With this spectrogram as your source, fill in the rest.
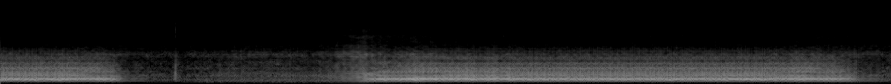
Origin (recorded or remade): remade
